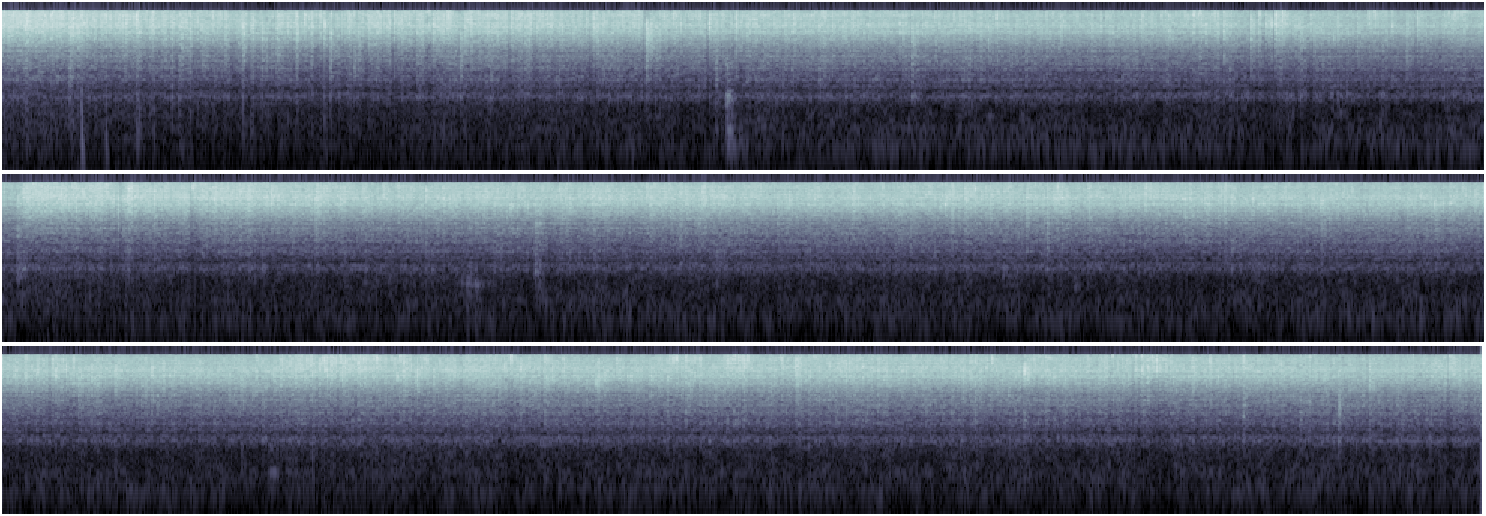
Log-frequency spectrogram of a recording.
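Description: Food frying in a pan with a steady sizzle, a little louder from about ten seconds in.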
